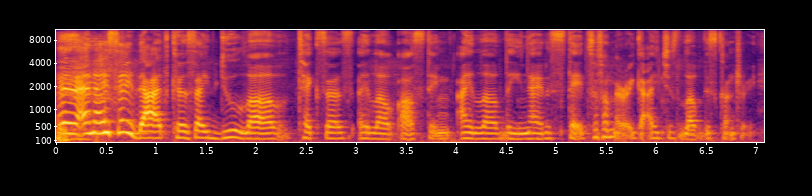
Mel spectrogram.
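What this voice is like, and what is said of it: Colombian Spanish accent. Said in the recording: “My accent is from Colombia.”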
